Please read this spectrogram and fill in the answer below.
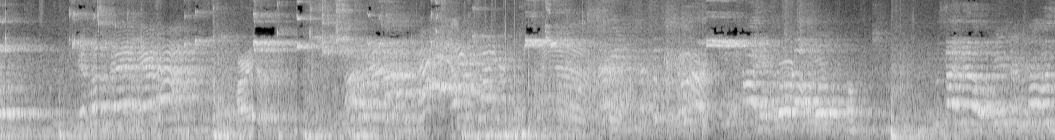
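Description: A basketball bouncing on a hardwood gym floor, with voices calling out over it, echoing in a large gym.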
